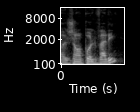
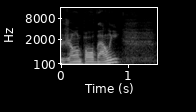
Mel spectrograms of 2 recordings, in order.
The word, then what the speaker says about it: Jean-Paul Valley: One, always kind of bugged me that Azrael, when he's his alter ego, just regular old Jean-Paul Valley, as he's called, or Jean-Paul Valley, if you want to pronounce that in English, kind of a skinny dude with skinny arms and skinny legs.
